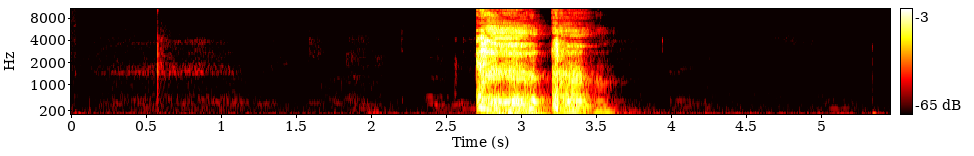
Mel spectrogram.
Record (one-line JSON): {"cough_length": "5.5 s", "cough_amplitude": 9092, "cough_signal_mean_std_ratio": 0.29, "survey_phase": "alpha (2021-03-01 to 2021-08-12)", "age": "65+", "gender": "Female", "wearing_mask": "No", "symptom_none": true, "smoker_status": "Never smoked", "respiratory_condition_asthma": false, "respiratory_condition_other": false, "recruitment_source": "REACT", "submission_delay": "3 days", "covid_test_result": "Negative", "covid_test_method": "RT-qPCR"}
